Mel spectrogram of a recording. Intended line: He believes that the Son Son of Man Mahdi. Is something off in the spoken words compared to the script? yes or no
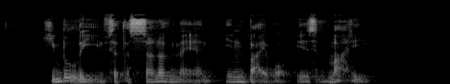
yes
